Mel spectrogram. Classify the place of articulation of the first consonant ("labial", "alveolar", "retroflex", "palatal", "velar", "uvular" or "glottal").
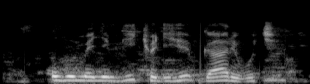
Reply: labial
